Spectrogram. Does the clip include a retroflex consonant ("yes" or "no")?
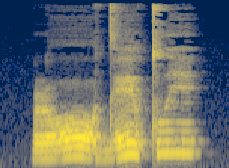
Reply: yes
